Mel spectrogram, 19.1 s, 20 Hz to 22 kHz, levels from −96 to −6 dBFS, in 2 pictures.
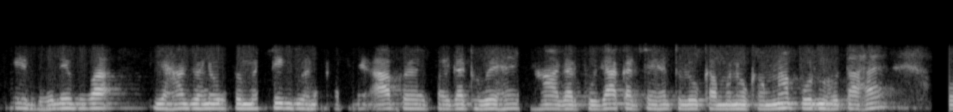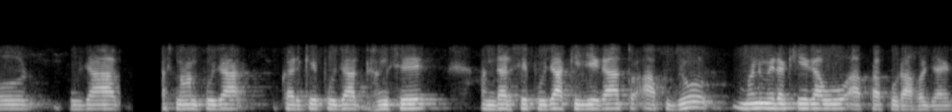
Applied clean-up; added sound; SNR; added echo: none; none; none; none.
